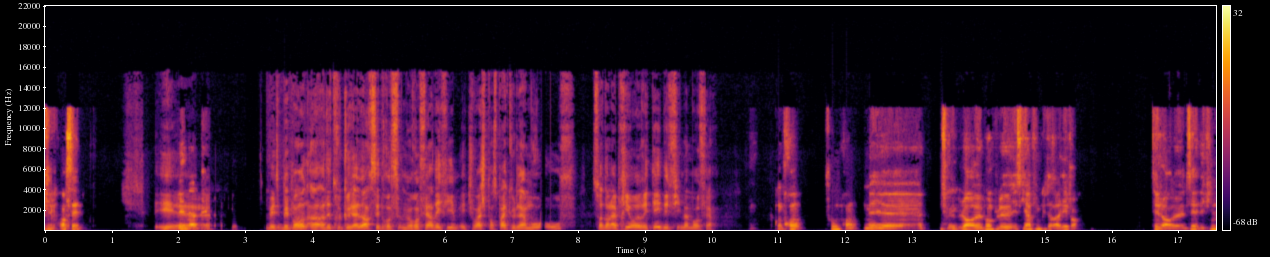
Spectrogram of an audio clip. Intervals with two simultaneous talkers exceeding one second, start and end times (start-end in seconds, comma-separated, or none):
none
